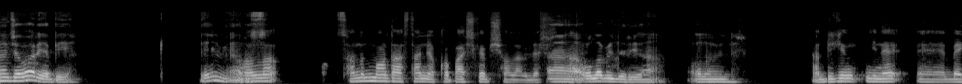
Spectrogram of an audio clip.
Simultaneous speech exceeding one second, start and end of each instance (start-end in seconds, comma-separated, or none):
none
